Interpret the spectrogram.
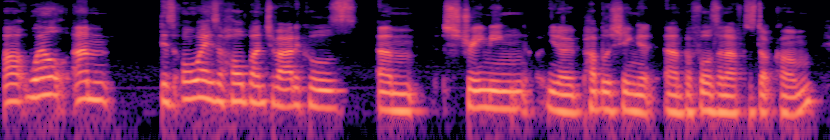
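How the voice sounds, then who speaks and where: A man's voice: on the high side, moderate pace, darkish tone. Man hosting a casual podcast. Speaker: podcast host.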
